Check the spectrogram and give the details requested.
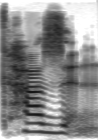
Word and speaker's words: cousin: The O U makes the uh sound, ca, and then the S makes the z sound. The I is just a shwa sound. So we have cousin.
